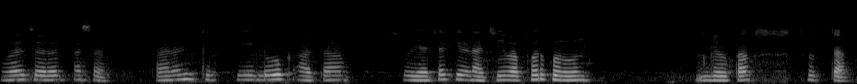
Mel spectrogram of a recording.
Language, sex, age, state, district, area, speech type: Goan Konkani, female, 45-60, Goa, Ponda, rural, spontaneous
